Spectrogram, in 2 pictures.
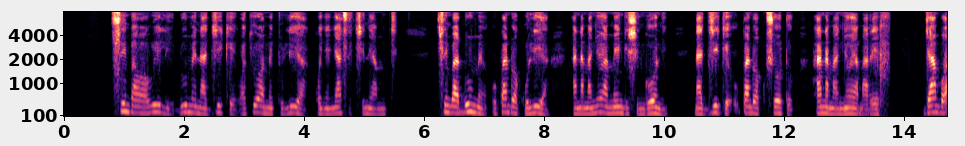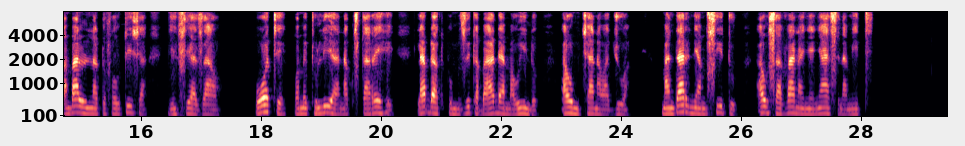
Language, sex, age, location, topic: Swahili, female, 18-24, Nairobi, government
